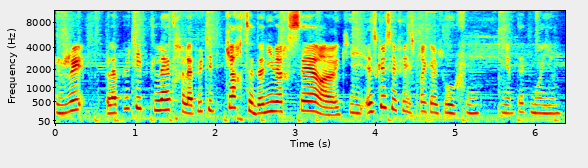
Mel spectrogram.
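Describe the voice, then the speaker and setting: A woman's voice: on the high side, moderate pace, darkish tone, faint music behind. A woman vlogger unboxing birthday gifts in a casual, jokey, exclamatory way, cursing now and then. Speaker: beauty vlogger.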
